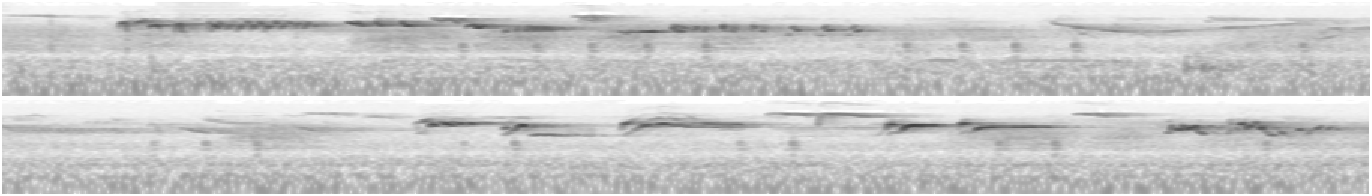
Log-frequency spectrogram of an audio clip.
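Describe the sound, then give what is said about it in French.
A European robin perched on a branch tirelessly sings a wistful, melancholy song: bursts of thin, high warbles and trills, a brief lull in the middle, then another run of clear whistled phrases over faint background hiss. “Un tranquille rouge-gorge gazouille de manière infatigable une mélodie mélancolique.”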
